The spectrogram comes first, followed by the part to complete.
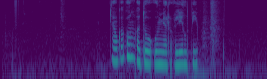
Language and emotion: Russian, neutral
